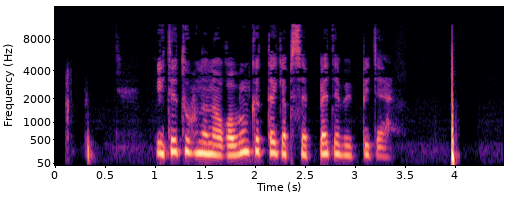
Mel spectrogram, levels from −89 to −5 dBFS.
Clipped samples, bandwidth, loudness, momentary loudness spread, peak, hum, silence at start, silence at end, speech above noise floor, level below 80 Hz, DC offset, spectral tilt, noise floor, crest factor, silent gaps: under 0.1%; 11.5 kHz; -19 LUFS; 20 LU; 0 dBFS; none; 1 s; 0.5 s; 48 dB; -42 dBFS; under 0.1%; -7.5 dB/octave; -66 dBFS; 20 dB; none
